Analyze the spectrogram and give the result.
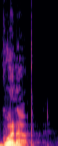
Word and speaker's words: Guynup: Guynup.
